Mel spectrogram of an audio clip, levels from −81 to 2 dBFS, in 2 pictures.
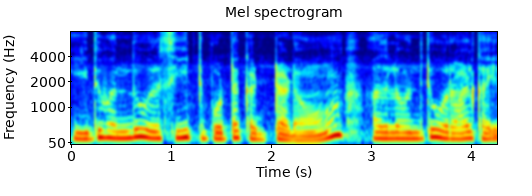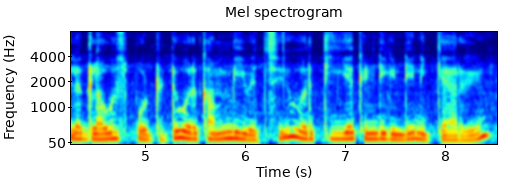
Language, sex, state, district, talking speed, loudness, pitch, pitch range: Tamil, male, Tamil Nadu, Kanyakumari, 150 wpm, -13 LUFS, 160 Hz, 145-180 Hz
